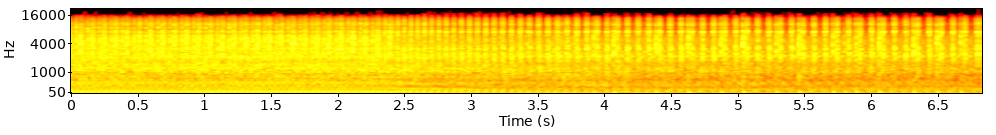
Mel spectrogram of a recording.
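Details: Craftsman push mower, Briggs & Stratton 550EX engine, started first pull with homemade choke flap stuck: uneven, lumpy beat sagging in pitch; rough running, though better than before; carburetor suspected.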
